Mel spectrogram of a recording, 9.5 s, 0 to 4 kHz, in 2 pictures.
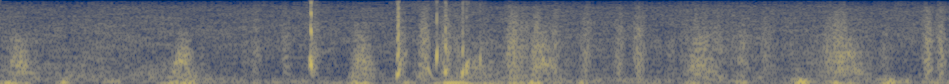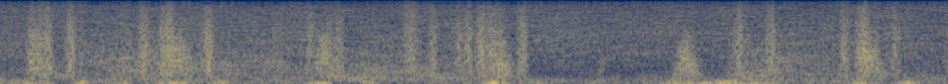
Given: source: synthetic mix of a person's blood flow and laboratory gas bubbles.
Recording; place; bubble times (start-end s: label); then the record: Doppler ultrasound of blood flow; subclavian vein
1.52-1.60 s: bubbles
1.95-2.44 s: bubbles
From the record:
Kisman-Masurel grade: 123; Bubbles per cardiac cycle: 1 to 2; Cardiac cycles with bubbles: 10 to 50%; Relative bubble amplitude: loud (0.450 to 0.775); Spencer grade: 2 (many but less than half of the cardiac periods contain bubble signals, singularly or in groups); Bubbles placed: anywhere in the cardiac cycle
